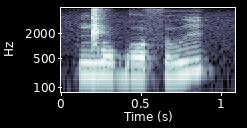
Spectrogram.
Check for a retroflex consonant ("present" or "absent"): absent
